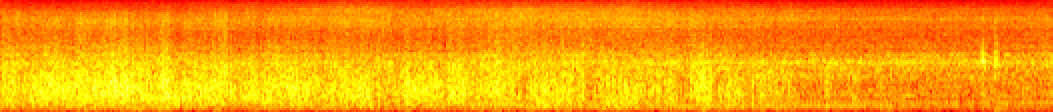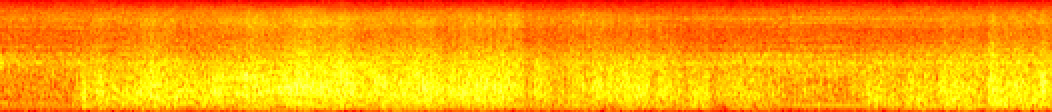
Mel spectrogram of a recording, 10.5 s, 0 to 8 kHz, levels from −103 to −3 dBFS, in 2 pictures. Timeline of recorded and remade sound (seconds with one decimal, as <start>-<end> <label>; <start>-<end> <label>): 0.0-6.2 recorded; 6.2-7.5 remade; 7.5-10.5 recorded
